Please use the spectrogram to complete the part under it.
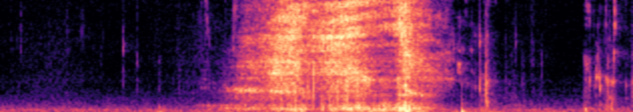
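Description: A man slurps and bites into chewy food close to a microphone.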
